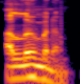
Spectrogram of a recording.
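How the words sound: It is said the American and Canadian way.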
